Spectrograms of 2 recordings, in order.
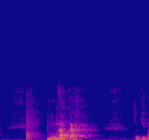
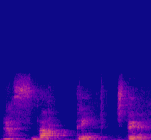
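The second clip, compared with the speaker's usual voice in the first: counting workout reps; 8 dB quieter, much slower than usual. Real, not acted. Counting reps during plank exercise.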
